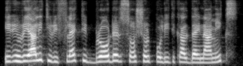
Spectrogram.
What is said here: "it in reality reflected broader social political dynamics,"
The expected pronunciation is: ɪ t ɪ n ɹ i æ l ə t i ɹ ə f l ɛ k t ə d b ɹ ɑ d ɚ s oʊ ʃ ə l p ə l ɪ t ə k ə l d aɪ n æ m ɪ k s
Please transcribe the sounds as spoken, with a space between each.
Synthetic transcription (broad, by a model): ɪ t ɪ n ɹ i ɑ l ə t i ɹ ə f l ɛ k t ə d b ɹ ɑ d ɚ s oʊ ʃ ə l p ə l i t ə k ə l d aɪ n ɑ m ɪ k s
